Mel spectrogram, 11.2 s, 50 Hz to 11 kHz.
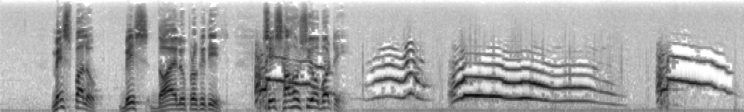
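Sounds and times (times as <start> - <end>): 
speech: 0.8 - 5.2
wolf howls: 3.8 - 11.1.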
